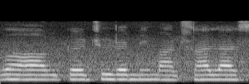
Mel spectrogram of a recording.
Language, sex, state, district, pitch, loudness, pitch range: Telugu, female, Andhra Pradesh, Chittoor, 225 Hz, -13 LUFS, 220-225 Hz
